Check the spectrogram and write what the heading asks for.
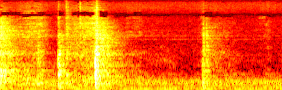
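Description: A few faint, light knocks of a metal tube pan being moved on a countertop by hand, over quiet room tone.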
